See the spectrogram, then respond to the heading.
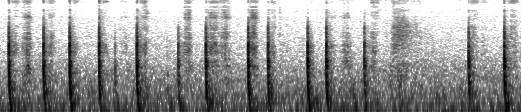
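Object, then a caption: Plastic stylus on a tablet screen covered with matte plastic film. A plastic stylus writes words on an iPad lying flat with a matte plastic paper-like film over its glass screen. Fifteen short, dry taps click out sharply, joined by soft scratchy strokes and faint rubbing between them.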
